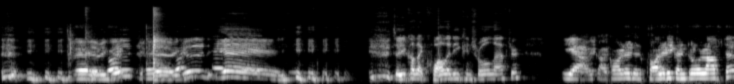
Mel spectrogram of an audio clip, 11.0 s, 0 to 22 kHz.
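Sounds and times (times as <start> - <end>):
men laughing loudly: 0.0 - 1.1, 2.2 - 5.8.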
